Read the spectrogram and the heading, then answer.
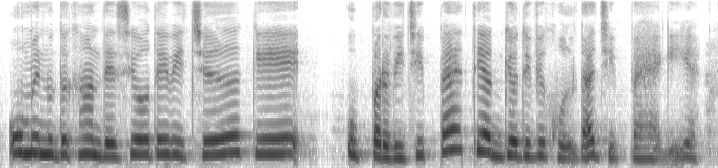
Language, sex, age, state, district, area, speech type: Punjabi, female, 30-45, Punjab, Rupnagar, urban, spontaneous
